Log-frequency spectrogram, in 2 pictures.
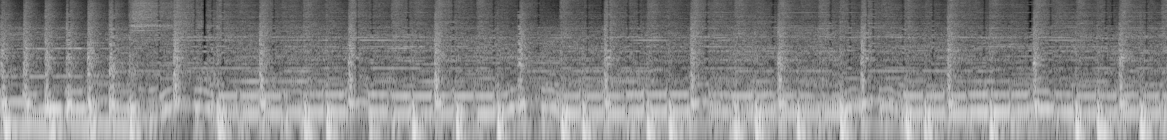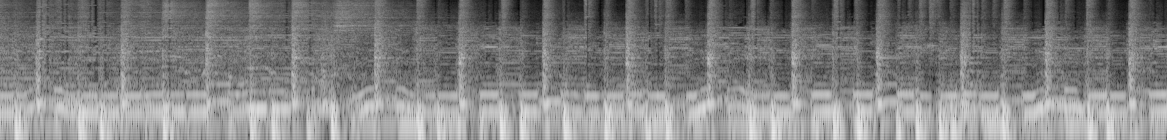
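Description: Rock band rehearsing live: drum kit driving a steady beat under electric bass and electric guitar. The cymbal strokes stand out more sharply in the last third.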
